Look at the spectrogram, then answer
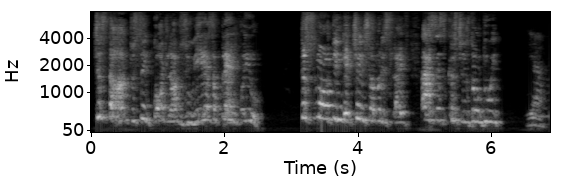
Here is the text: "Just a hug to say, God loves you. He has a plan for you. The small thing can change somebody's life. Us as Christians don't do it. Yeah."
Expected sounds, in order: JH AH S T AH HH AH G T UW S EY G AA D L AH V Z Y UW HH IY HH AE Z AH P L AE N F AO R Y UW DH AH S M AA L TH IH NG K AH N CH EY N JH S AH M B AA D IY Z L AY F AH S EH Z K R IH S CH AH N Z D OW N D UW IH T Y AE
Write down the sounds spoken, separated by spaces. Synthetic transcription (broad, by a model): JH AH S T AH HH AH T UW S EY G AA D L AH V Z Y UW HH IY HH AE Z AH P L AE N F AO R Y UW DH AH S M AA L T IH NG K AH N CH EY N JH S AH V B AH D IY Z L AY F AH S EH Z K R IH S CH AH N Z D OW N D UW IH T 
